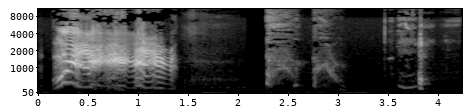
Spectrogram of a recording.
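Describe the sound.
A voice imitates the character Xavier's shrieking scream: one loud, strained, wavering cry lasting over a second, followed by a few short, raspy, cough-like bursts after a brief pause.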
